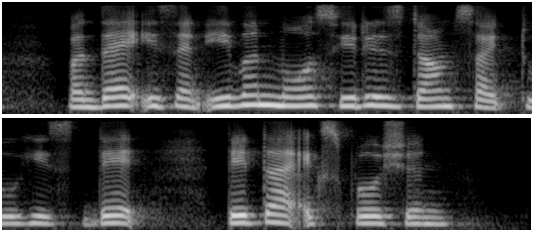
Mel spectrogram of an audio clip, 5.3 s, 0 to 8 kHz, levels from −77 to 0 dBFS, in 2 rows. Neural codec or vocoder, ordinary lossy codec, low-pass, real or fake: codec, 16 kHz, about 1 kbps, DyCAST, with the encoder's durations; none; 7.2 kHz; fake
